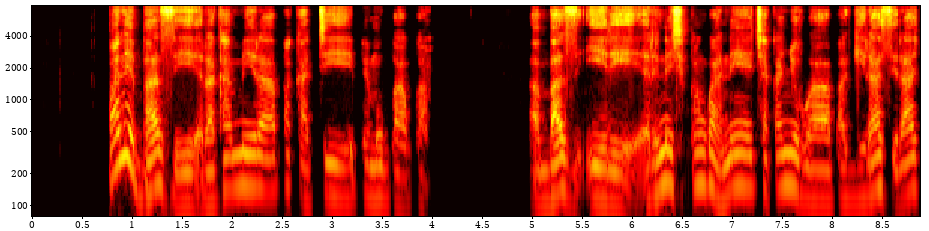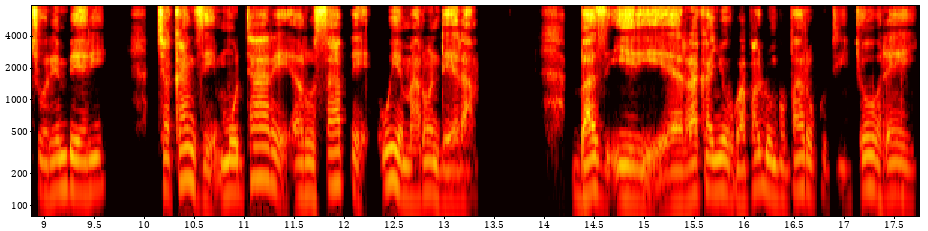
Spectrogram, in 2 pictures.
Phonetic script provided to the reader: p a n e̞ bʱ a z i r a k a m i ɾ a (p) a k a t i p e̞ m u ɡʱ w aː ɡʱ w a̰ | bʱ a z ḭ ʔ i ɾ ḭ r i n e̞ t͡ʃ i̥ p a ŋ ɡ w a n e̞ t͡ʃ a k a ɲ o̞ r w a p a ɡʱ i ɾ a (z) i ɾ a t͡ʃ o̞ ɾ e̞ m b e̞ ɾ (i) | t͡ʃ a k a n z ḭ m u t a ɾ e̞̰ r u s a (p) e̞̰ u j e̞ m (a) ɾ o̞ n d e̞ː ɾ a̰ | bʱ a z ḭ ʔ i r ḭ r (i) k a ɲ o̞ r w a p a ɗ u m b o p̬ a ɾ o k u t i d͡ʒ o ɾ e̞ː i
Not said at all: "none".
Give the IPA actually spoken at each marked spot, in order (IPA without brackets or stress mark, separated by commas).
p, z, i, p, a, a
